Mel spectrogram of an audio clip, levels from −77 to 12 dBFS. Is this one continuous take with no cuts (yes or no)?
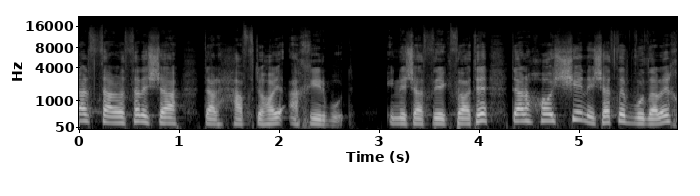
no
